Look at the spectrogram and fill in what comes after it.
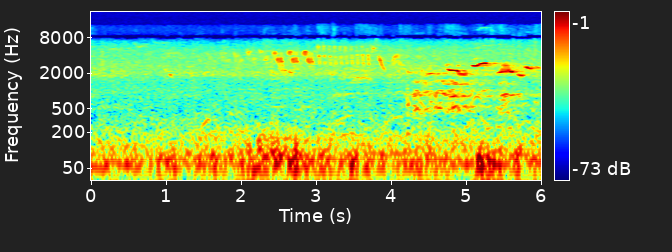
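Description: Birds chirping and calling from about two seconds in, with a quick high trill and then warbling calls, over a steady low rumble.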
